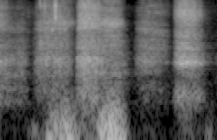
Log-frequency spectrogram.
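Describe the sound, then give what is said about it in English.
Someone clears their throat in a few short, rough, gravelly bursts, two rumbling pushes followed by a brief pause and a lighter final rasp, with no talking. “Clearing my throat, I'd like to make a statement.”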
